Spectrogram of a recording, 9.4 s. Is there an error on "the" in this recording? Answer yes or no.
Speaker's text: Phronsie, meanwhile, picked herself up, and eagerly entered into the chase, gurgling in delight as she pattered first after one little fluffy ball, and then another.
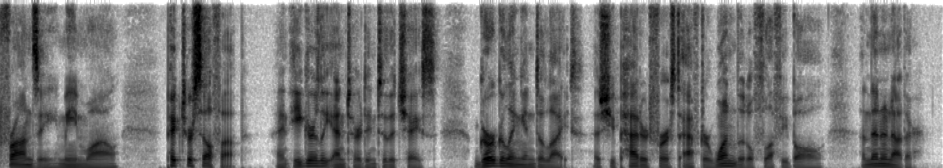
no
